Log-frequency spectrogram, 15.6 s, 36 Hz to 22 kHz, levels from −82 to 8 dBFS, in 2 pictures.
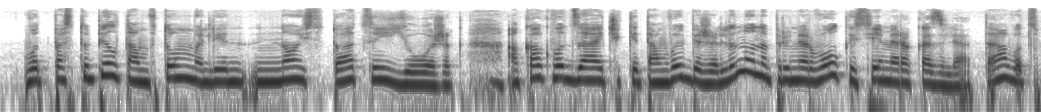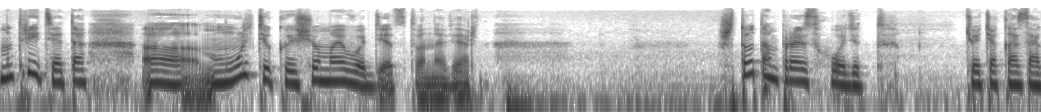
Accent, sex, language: native, female, Ukrainian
